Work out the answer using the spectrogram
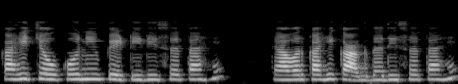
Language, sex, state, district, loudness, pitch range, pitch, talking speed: Marathi, female, Maharashtra, Gondia, -19 LUFS, 220-240 Hz, 230 Hz, 130 wpm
